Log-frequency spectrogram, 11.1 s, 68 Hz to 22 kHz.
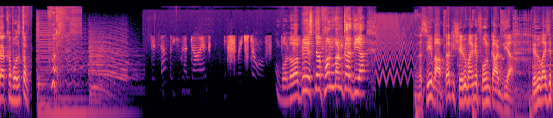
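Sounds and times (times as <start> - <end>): tinny voice over telephone: 3.1 - 5.4.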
